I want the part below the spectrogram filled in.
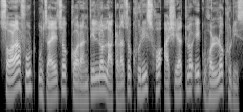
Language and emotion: Goan Konkani, neutral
